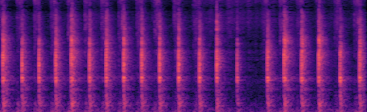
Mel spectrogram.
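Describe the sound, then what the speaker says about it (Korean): A knife slicing half a medium onion very thinly on a board, about fifteen crisp, evenly spaced chops in a quick steady rhythm, close and clear with no voices. "양파 중간만한 거 반쪽이요. 반쪽을 아주 얇게 얇게 얇게 얇게 썰어주셔요."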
